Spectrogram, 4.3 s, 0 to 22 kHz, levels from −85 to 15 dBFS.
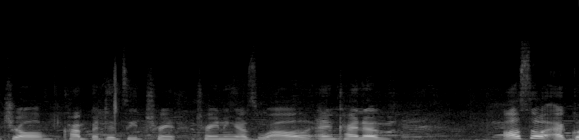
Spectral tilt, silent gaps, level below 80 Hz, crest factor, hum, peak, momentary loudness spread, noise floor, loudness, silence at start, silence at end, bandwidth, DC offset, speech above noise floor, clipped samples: -6 dB/octave; none; -52 dBFS; 18 dB; none; -10 dBFS; 12 LU; -54 dBFS; -28 LUFS; 0.05 s; 0 s; 12.5 kHz; under 0.1%; 27 dB; under 0.1%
